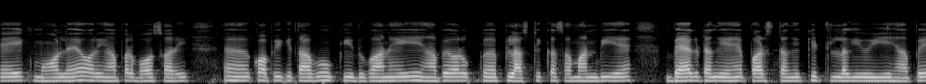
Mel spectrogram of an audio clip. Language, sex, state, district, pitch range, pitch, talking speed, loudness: Hindi, female, Delhi, New Delhi, 170-180 Hz, 175 Hz, 205 wpm, -18 LUFS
